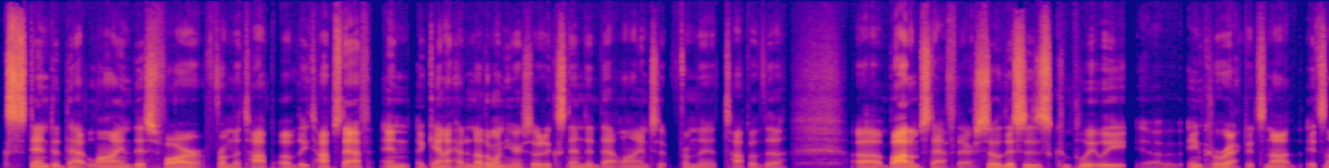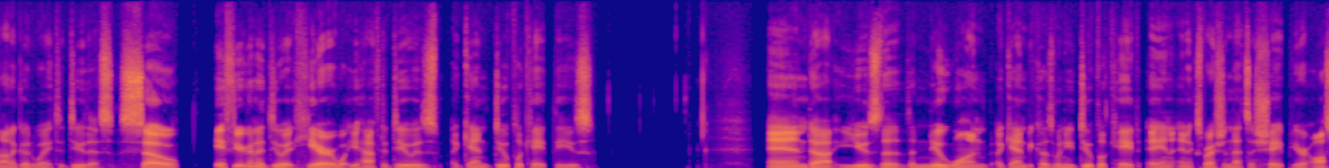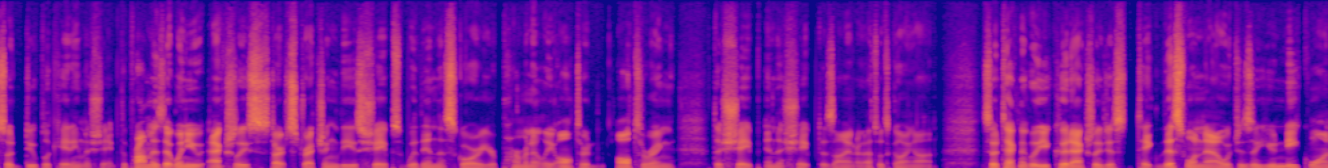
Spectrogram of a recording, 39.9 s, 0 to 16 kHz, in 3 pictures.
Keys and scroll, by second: 10.8 super+z, 15.0 BackSpace.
